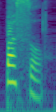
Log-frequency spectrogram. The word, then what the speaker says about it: bustle: say Christmas only Christmas now here's a list of words in which a t- sound is left out note that this list is not complete listen as I say the words bustle Christmas hustle mistletoe whistle wrestle now bustle and hustle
